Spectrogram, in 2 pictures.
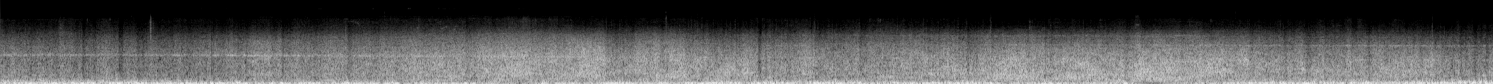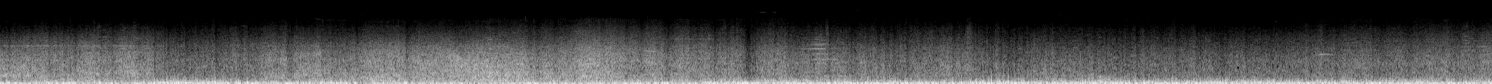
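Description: Airbus A330-300 jet engines at takeoff power as the airliner takes off and climbs away: a loud, steady roar and rumble. A high whine sits over the roar through the first half.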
